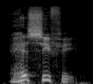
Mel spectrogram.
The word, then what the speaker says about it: Recife: Recife. Recife? Yeah. That's an R. Yeah, because R's in Portuguese make a H sound.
